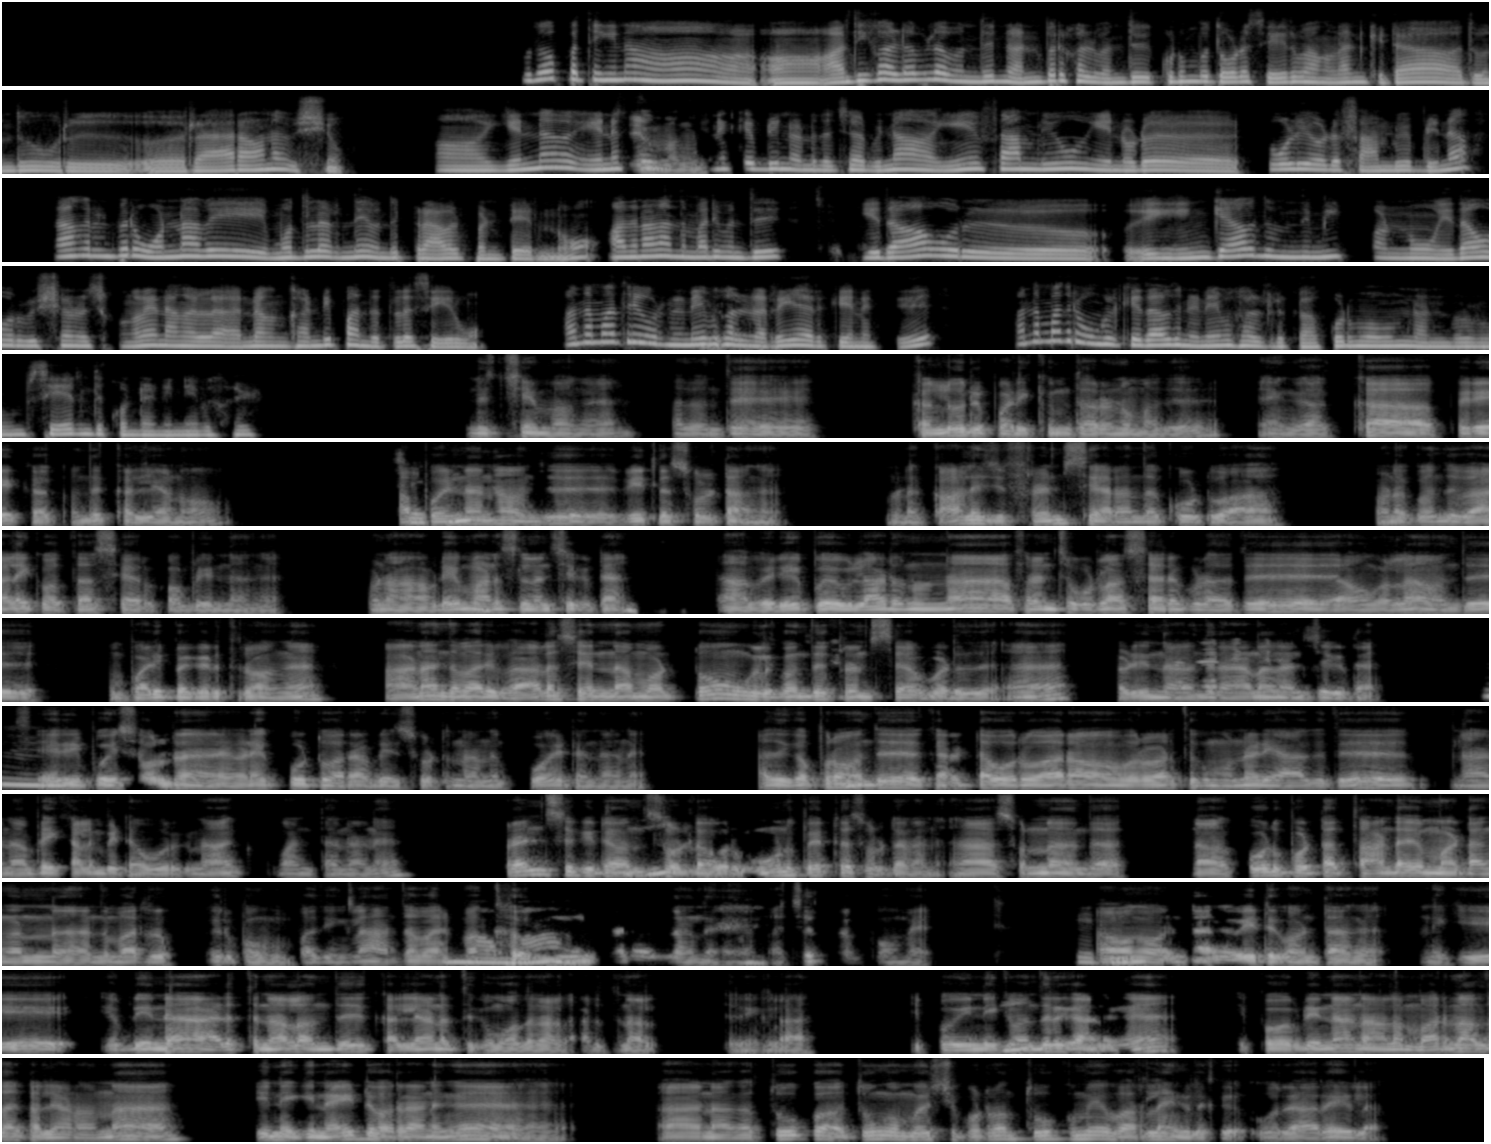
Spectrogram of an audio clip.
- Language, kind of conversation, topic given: Tamil, podcast, குடும்பத்தினரும் நண்பர்களும் சேர்ந்து கொண்ட உங்களுக்கு மிகவும் பிடித்த நினைவைக் கூற முடியுமா?
- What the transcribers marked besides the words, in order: in English: "ரேரான"; distorted speech; static; in English: "ஃபேமிலியும்"; in English: "ஃபேமிலி"; in English: "ட்ராவல்"; in English: "மீட்"; tapping; other noise; unintelligible speech; unintelligible speech; other background noise; laughing while speaking: "அந்த மாரி மக்க ஒரு மூணு பேர வந்து நாங்க வச்சிருப்போம் எப்போமே"; chuckle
